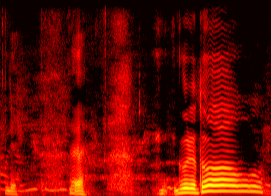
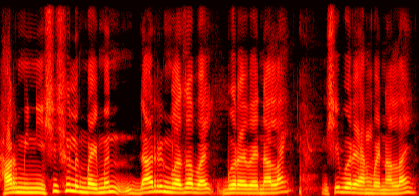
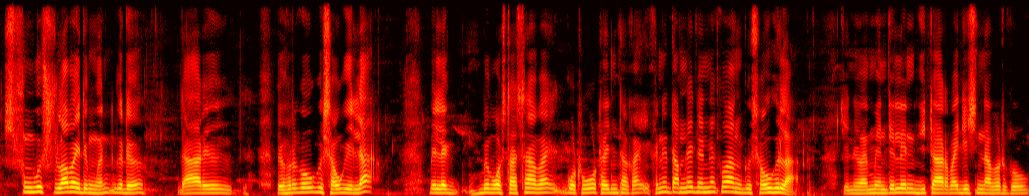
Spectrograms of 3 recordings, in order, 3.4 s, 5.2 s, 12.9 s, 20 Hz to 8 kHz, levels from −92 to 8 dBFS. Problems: constant background noise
